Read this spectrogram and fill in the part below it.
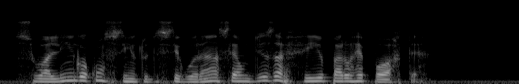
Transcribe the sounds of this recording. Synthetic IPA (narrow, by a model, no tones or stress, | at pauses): suɐlĩŋɡwɐkõsĩnt̪ʊd͡ʒɪseɡuɾɐ̃sɐɛũd͡ʒɪzafiʊpaɾɐʊɦepɔɾt̪eɾ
